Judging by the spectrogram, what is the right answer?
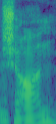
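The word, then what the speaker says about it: Schon: Neil Schoen is that you say his name Sean thank you uh face off in court over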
